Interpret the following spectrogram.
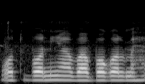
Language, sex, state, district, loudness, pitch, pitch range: Bhojpuri, female, Bihar, Muzaffarpur, -15 LUFS, 195 Hz, 190-200 Hz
